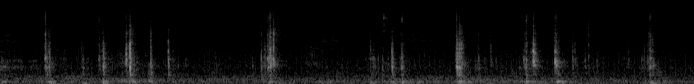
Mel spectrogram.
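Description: Keys clack on a computer keyboard as a command is typed, in quick irregular bursts of crisp, fairly quiet taps with short pauses between them and no talking.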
